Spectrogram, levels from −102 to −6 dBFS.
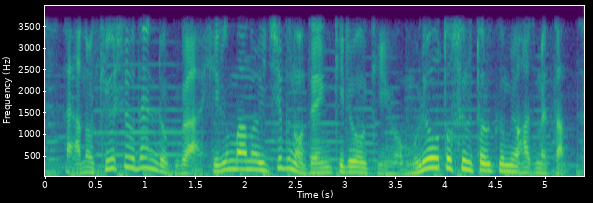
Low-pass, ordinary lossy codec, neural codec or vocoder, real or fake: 3.6 kHz; none; none; real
